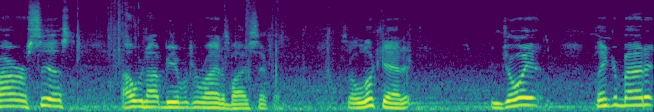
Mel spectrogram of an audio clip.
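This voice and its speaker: A man with a high pitch and a dark, mellow tone speaks at a moderate pace with lively intonation, taking long, frequent pauses. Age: 70s. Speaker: product reviewer. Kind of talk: product review. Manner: casual, with filler words.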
